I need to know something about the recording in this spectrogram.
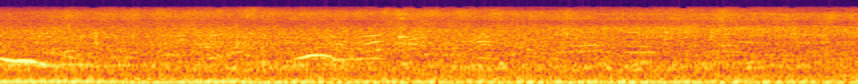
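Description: A steady low engine hum, with faint voices in the background.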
